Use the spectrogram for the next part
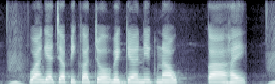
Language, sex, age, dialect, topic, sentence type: Marathi, female, 18-24, Varhadi, agriculture, question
